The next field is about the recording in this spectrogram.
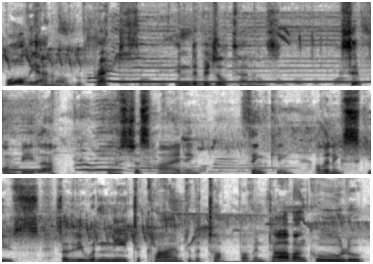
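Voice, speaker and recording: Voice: medium pitch, huge pitch swings, normal speed. A narrator with a South African accent telling a scripted folktale for young children. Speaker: storyteller narrator.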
